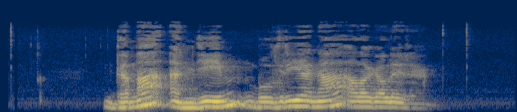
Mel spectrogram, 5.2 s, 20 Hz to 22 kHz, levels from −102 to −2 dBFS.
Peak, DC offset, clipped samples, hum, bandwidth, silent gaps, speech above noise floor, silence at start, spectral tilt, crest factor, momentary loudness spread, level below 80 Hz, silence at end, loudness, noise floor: -8 dBFS; under 0.1%; under 0.1%; none; 10.5 kHz; none; 51 dB; 1.05 s; -7 dB/octave; 18 dB; 10 LU; -76 dBFS; 0.9 s; -25 LUFS; -75 dBFS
